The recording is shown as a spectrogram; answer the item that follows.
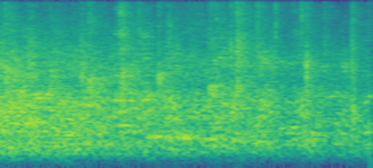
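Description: Audience laughing and clapping, the noise easing off toward the end.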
